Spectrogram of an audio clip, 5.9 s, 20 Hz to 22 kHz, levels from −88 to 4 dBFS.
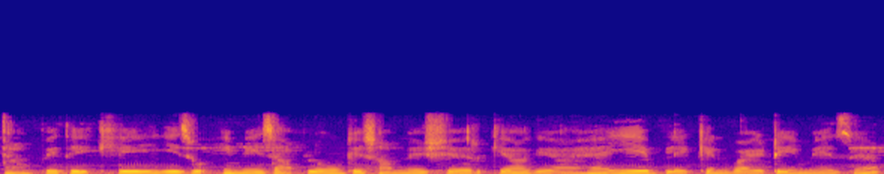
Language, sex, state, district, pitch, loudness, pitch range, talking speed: Hindi, female, Uttar Pradesh, Muzaffarnagar, 205 Hz, -15 LUFS, 195-210 Hz, 195 wpm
